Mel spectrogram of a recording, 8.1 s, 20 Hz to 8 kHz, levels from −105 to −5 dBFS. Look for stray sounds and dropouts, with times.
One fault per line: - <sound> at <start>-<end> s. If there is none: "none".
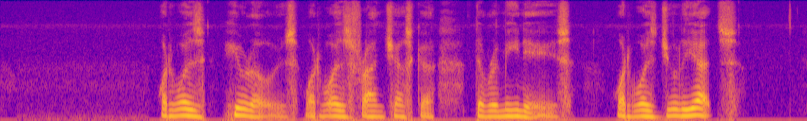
none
